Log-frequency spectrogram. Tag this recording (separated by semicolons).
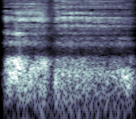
arcade; brute; deep; Demon; Devil; fantasy; game; gamedev; gamedeveloping; games; gaming; indiedev; indiegamedev; low-pitch; male; monster; RPG; sfx; Speak; Talk; troll; videogame; videogames; vocal; voice; Voices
